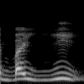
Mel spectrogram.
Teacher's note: in ya, we're not going to produce sound like j. Okay, rather we are going to say bayyi, yi sound, yi, and not j.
